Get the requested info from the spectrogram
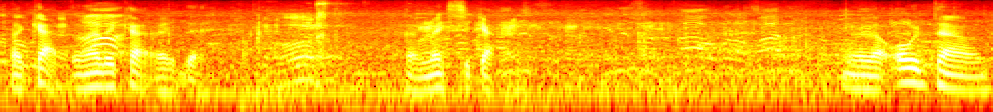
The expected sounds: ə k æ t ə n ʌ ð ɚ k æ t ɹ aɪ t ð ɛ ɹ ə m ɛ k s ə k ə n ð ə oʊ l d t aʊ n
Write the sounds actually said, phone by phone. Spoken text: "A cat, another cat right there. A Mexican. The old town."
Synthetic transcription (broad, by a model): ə k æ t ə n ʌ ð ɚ k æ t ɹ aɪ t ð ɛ l ə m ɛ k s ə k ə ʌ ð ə oʊ l d t aʊ n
